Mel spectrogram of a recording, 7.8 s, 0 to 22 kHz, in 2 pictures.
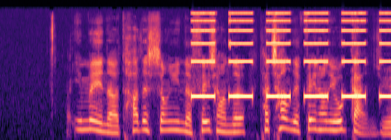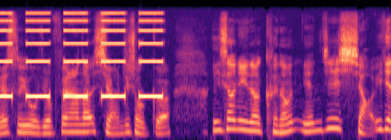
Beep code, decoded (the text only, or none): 10 short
